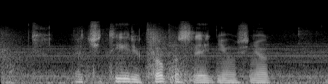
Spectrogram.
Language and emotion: Russian, neutral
